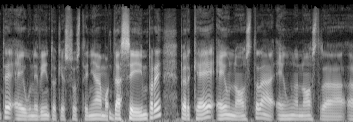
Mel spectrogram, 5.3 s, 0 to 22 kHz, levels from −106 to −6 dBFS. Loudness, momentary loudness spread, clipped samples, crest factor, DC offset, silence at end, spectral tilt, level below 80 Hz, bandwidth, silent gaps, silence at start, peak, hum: -25 LUFS; 9 LU; under 0.1%; 18 dB; under 0.1%; 0 s; -4 dB/octave; -54 dBFS; 18 kHz; none; 0.05 s; -6 dBFS; none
